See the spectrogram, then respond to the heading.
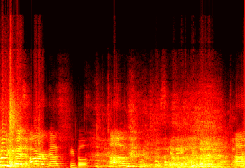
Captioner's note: laugh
